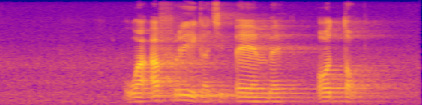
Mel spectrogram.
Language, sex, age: Venda, male, 27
